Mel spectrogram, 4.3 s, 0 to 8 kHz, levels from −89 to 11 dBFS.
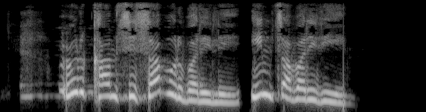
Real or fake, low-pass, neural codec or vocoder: real; 7.2 kHz; none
